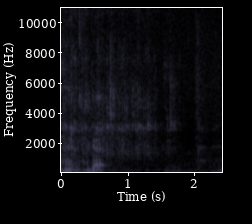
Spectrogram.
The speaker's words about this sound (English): I'm gonna pour a this Rainier to freshen up the bubbles in like, this cocktail.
